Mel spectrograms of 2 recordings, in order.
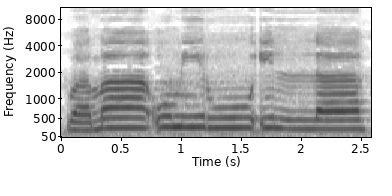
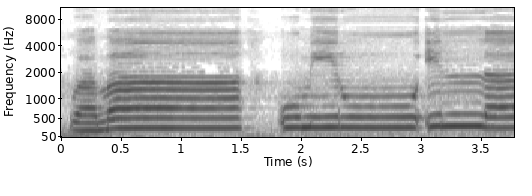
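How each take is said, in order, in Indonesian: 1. Vokal panjang itu dibaca dua harakat. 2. Vokal panjang itu dibaca empat harakat. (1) "dibaca dua harokat" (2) "Bisa juga dibaca dengan empat harokat"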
